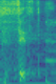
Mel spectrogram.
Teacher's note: the second fricative of a fricative fricative cluster is replaced by the corresponding stop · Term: fricative consonant cluster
